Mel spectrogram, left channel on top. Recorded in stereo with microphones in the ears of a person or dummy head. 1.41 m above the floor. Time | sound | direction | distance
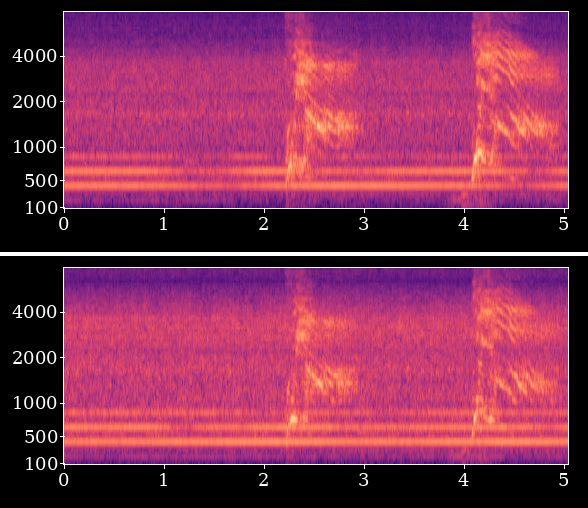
2.2 | a shout | 5° left (ahead or behind) | 3 m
